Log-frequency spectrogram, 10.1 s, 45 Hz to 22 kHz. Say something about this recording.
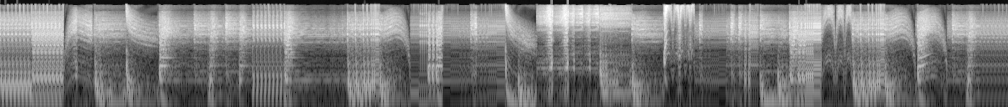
- REC 190bpm 2020-08-23 12.03.31
loops, drum, beats, breaks, amen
